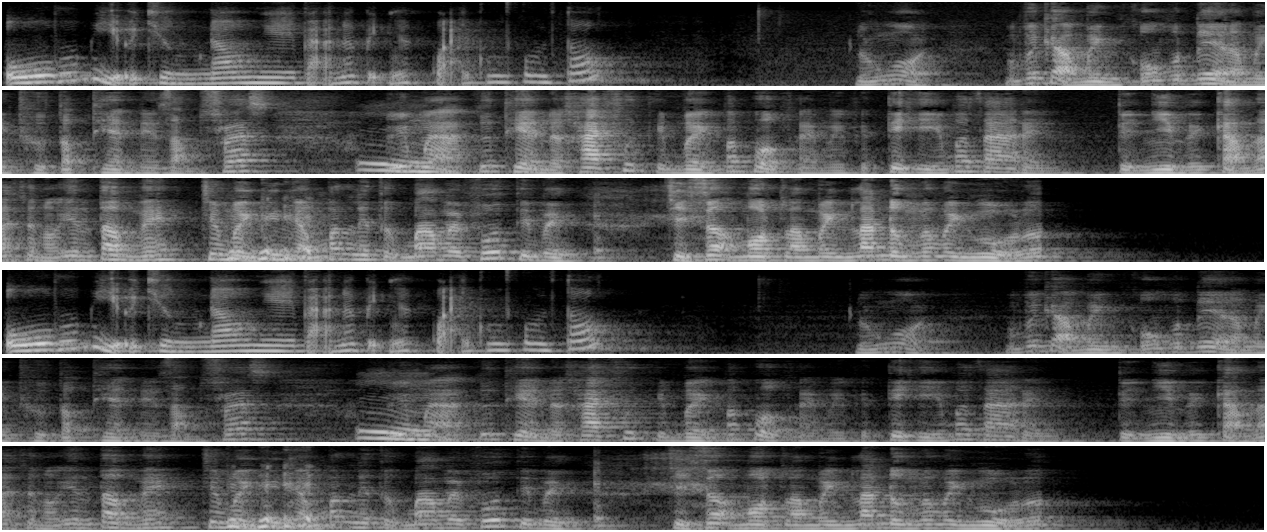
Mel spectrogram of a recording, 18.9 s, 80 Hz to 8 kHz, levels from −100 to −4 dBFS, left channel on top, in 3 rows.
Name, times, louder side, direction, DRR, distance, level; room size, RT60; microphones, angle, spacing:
voice 1, 0.0-3.1 8.1-8.5 13.7-14.3 15.9-16.0, right 1 dB, 5° right, 0.4 m, -33 dB
voice 2, 4.3-4.7 5.0-17.8, left 5 dB, 80° left, 0.5 m, -35 dB
16.5 x 7.0 x 4.4 m
head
